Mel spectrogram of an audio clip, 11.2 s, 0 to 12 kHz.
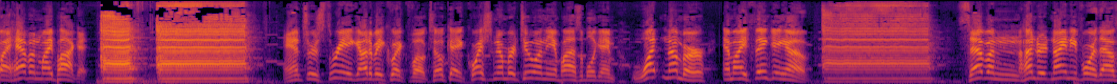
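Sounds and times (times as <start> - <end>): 
speech: 0.0 - 8.5, 9.6 - 11.1
harsh game show buzzer: 1.0 - 2.7, 8.1 - 9.6.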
